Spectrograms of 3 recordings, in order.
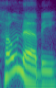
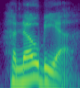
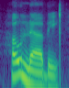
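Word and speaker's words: Honobia: Las Vegas wow yeah punching but hubbi it's pronounced hubbi but it's spelled ho n o b i a that's a Native American uh name hobia is is the way it s looks like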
